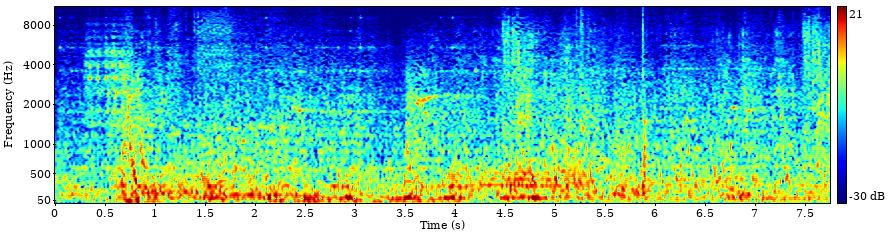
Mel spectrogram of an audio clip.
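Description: Loud, continuous gunfire in a sci-fi clone-trooper battle video game, a dense barrage of shots mixed with booms and crashes that carries on without pause.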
